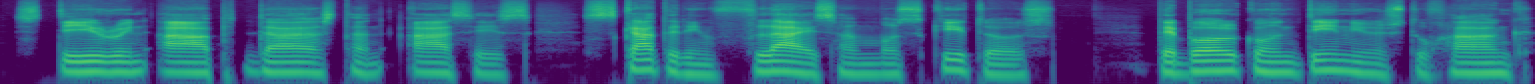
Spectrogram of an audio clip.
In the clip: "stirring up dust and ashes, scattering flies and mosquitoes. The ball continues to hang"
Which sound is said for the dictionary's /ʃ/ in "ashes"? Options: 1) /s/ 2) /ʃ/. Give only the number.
1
